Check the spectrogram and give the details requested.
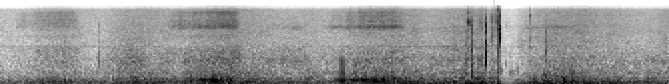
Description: My four month old son snores louder than I do haha!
